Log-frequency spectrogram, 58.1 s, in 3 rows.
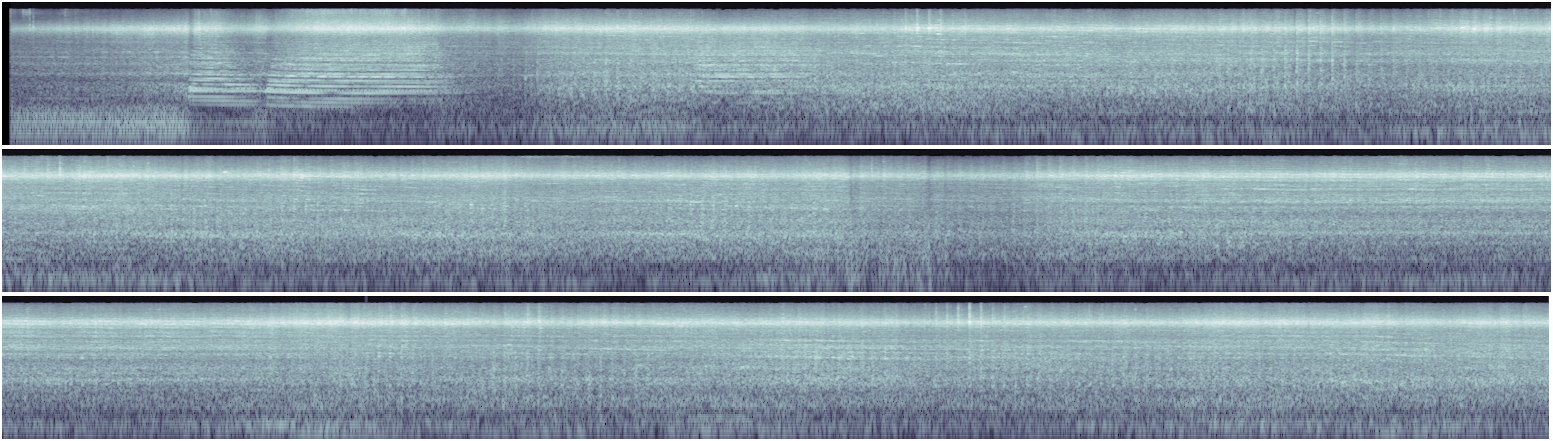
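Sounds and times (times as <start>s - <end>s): diesel locomotive engine rumble: 0.1s - 58.0s
multi-note train horn blasts: 2.0s - 6.0s, 8.6s - 10.5s.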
